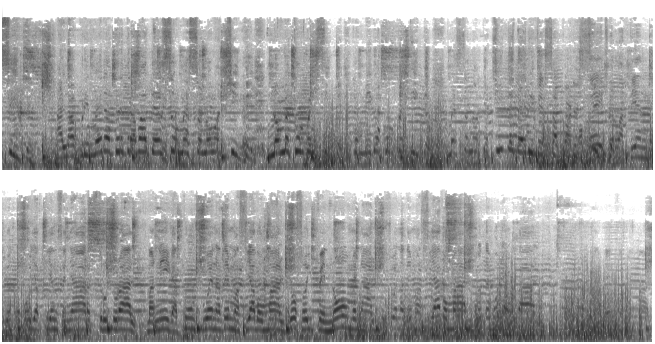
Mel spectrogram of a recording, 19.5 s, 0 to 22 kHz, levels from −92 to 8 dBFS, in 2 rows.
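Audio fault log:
No fault is logged for this audio.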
